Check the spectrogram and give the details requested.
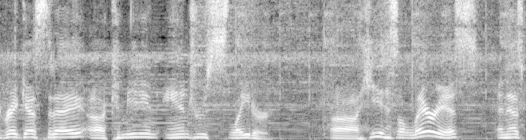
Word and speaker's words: Sleighter: Welcome to the podcast, Andrew Sleighter.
